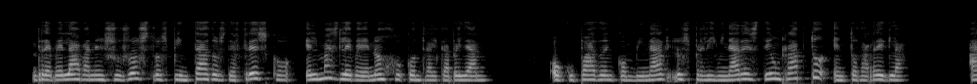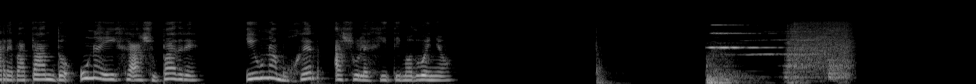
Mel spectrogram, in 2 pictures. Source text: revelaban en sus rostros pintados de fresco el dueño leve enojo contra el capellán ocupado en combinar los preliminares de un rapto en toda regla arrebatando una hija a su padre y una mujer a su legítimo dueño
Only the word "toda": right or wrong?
right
